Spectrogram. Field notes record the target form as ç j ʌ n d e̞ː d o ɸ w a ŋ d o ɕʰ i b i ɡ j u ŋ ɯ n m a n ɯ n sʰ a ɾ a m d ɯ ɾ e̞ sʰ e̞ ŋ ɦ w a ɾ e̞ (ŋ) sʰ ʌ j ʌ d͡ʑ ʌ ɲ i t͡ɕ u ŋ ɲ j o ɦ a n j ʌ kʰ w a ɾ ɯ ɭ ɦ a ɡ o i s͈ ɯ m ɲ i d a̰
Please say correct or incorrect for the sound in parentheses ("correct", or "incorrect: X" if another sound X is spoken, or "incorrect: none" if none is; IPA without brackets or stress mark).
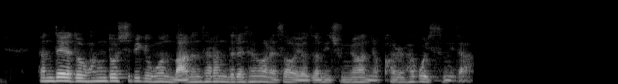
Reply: incorrect: none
